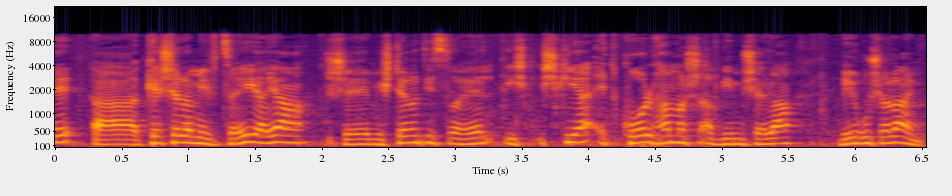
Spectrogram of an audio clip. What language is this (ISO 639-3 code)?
heb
